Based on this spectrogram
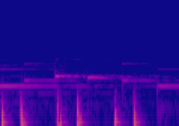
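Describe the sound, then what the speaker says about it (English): A pounding heartbeat sound effect thumps in heavy double beats, lub-dub pairs repeating steadily and loud, with a low sustained hum beneath and no voices. "My heartbeat was still pounding in my ears."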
